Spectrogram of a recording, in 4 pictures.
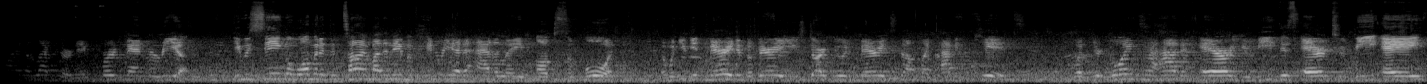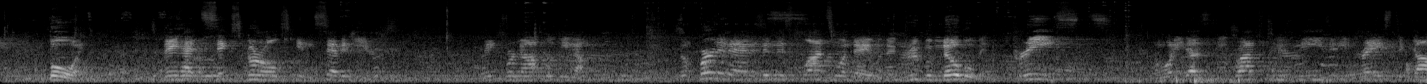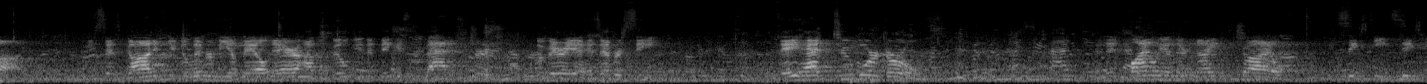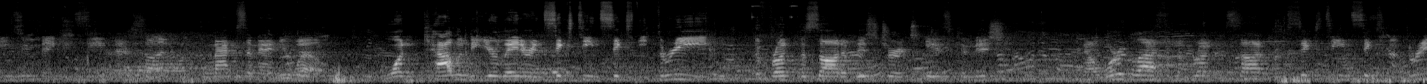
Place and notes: munich - city tour, theatiner church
